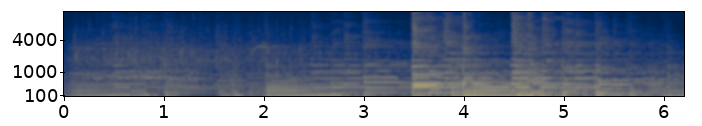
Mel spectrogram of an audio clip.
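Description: An instrumental rock song intro plays loudly with sustained chords, then drums and crashing cymbals come in about halfway through, building energy. No singing or talking yet.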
